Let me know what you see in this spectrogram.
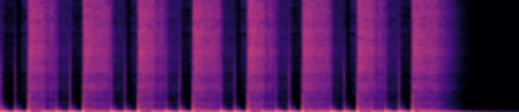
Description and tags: This is part of a dnb drums mini pack all drums have been processed and will suite different syles of this genre.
